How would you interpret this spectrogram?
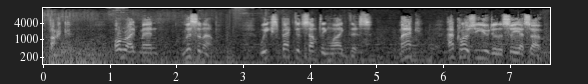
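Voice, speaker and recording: A man playing an urgent, brisk and commanding field team leader in a video game. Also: fairly high pitch, animated. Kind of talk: video game cutscene acting. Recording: clear vehicle-like noise behind.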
